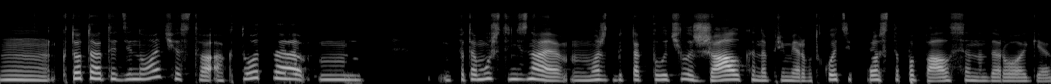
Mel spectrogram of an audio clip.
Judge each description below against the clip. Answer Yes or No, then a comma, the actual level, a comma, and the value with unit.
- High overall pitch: Yes, high, 215 Hz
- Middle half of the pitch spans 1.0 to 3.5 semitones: No, average, 4.1 semitones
